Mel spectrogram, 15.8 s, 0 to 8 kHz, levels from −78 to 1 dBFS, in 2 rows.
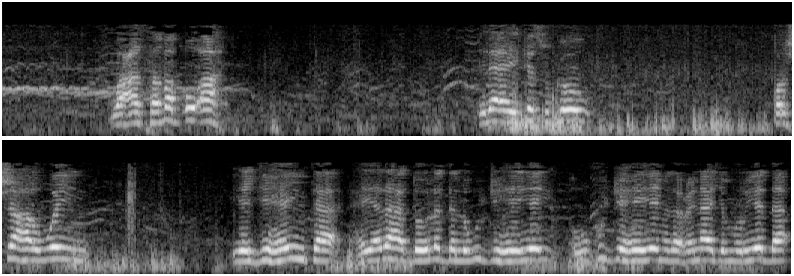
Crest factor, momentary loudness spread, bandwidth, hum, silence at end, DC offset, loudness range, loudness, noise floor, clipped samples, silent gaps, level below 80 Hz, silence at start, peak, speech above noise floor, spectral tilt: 14 dB; 20 LU; 5.2 kHz; none; 0 s; under 0.1%; 5 LU; -15 LUFS; -45 dBFS; under 0.1%; none; -42 dBFS; 0 s; -2 dBFS; 31 dB; -11.5 dB/octave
